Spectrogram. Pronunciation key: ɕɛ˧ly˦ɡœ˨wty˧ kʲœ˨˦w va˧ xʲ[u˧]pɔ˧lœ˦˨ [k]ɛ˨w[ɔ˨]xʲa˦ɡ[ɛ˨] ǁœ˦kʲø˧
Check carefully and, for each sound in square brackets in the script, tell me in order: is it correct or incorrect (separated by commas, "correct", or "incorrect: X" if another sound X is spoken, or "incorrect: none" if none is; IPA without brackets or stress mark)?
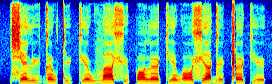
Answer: incorrect: u˨, incorrect: kʲ, incorrect: ɔ˨˦, incorrect: ø˨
